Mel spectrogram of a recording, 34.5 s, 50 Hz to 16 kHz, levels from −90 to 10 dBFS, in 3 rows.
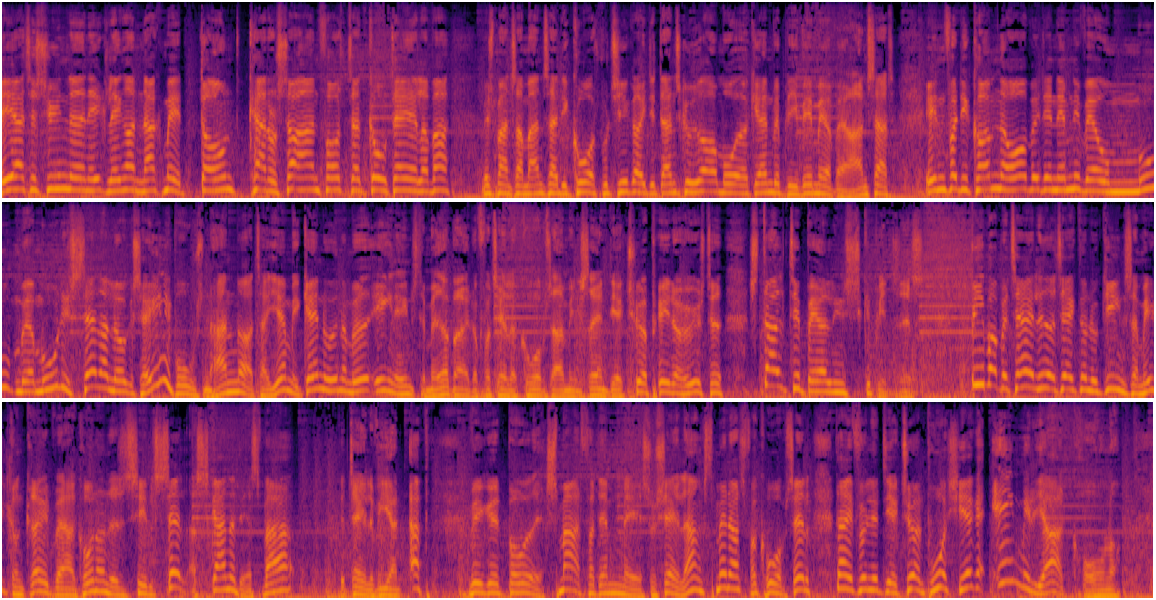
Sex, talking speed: male, 205 wpm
